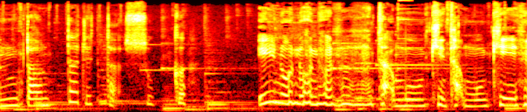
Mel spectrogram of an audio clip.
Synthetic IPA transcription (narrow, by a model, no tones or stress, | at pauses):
nt̪ant̪adet̪a̰ʔsuka | inunununnt̪aʔmuŋkʰint̪ʰaʔmuŋkʰin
